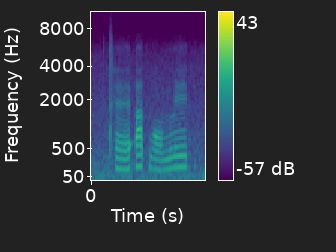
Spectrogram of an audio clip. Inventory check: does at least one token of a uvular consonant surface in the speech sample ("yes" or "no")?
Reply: no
